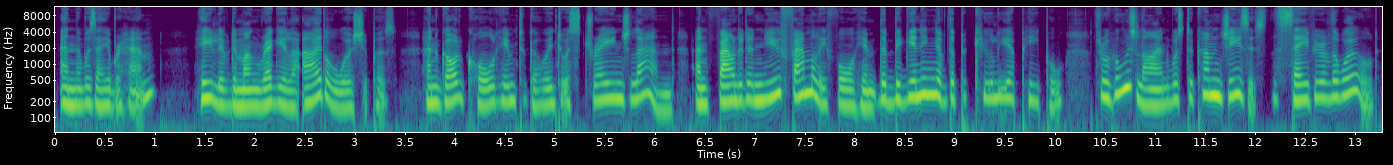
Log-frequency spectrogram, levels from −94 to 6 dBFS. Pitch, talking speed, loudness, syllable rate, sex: 210 Hz, 205 wpm, -18 LUFS, 5.8 syllables/s, female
